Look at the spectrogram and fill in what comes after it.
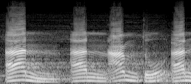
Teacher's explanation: jangan sampai nunnya memantul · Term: izhar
